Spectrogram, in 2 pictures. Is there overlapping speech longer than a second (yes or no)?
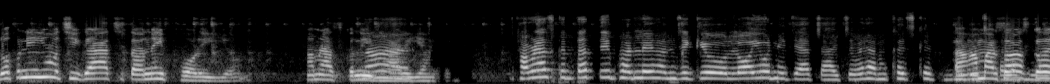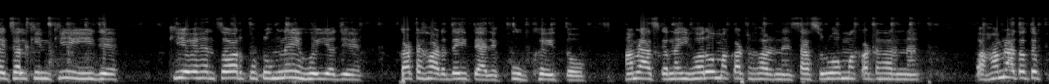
no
